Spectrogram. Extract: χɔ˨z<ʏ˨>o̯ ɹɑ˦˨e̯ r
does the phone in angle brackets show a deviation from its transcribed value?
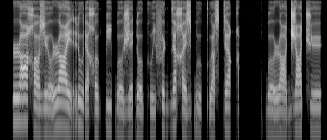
no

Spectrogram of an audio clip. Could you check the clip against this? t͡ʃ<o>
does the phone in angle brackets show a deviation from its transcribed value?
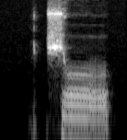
no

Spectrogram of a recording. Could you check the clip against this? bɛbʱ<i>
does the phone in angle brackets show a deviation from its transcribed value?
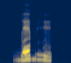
yes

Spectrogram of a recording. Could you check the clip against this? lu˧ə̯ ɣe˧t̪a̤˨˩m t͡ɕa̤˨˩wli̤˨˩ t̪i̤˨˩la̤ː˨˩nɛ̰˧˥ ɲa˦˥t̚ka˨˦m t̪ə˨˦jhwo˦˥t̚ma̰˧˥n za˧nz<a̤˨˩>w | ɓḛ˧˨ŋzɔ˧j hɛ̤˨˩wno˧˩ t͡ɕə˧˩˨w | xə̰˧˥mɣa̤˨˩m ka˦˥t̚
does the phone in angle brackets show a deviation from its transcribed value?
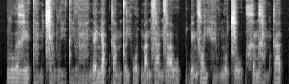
yes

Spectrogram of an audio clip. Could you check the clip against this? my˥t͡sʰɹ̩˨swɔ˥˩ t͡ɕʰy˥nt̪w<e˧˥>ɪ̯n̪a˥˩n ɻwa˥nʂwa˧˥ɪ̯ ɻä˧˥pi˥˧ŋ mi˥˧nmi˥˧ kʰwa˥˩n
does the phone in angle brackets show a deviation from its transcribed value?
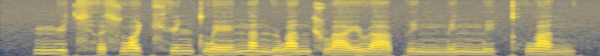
no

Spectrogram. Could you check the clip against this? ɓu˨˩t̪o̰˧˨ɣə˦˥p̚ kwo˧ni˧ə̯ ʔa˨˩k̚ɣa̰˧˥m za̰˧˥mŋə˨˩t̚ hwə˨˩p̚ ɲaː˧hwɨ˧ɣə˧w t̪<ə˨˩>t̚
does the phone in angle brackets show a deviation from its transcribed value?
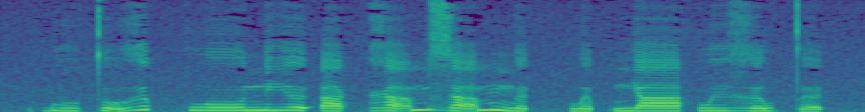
no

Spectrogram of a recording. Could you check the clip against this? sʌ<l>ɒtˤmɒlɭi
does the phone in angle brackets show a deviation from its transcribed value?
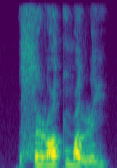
yes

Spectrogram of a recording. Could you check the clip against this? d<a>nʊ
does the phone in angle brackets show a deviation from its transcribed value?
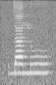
no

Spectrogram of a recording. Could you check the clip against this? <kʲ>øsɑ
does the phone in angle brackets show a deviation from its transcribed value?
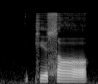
no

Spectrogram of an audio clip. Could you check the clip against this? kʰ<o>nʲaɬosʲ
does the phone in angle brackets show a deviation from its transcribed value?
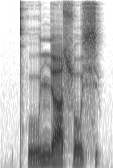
yes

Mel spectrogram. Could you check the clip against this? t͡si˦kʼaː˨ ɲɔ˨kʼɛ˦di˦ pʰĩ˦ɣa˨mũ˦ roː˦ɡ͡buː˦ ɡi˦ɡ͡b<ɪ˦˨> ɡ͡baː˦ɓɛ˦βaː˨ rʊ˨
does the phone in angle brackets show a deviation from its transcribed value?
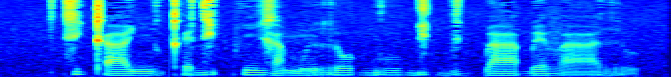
no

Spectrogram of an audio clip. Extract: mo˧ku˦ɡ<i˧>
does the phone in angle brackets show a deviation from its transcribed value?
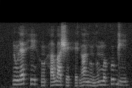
no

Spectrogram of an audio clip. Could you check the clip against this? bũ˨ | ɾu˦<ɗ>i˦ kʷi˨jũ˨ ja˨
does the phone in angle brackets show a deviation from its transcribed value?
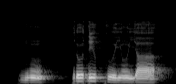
no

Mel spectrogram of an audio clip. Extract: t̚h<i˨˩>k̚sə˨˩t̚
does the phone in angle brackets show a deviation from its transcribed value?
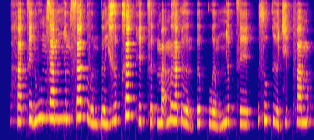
yes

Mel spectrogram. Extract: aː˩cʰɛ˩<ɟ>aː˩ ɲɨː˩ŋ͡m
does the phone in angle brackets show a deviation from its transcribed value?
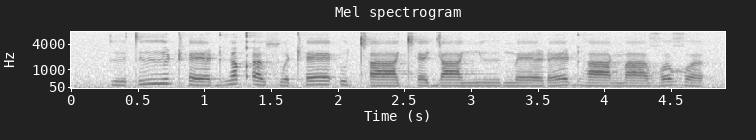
no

